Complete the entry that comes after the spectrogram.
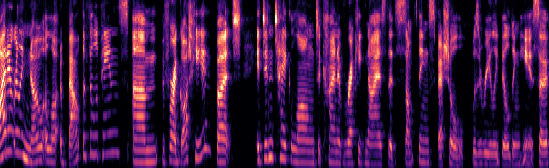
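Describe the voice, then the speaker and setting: On a very clean recording with a silent background, a woman with a medium pitch speaks at a moderate pace in an Australian accent, her intonation lively. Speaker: consultancy director and columnist. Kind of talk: podcast interview. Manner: casual, filler-heavy.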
